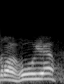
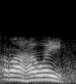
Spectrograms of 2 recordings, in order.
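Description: First: The name is said the hadith scholars' way. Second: The name is said the linguists' way. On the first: This is how hadith scholars pronounce the name. "المحدثين يقول راهوية" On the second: This is how linguists pronounce the name. "واللغويين يقولون راهوية"

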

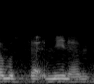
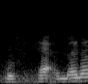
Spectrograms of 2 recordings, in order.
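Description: First: The m carries an 'i' vowel. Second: The m carries an 'a' vowel. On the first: The speaker calls it right. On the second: The speaker calls it wrong.

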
